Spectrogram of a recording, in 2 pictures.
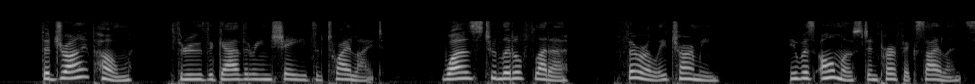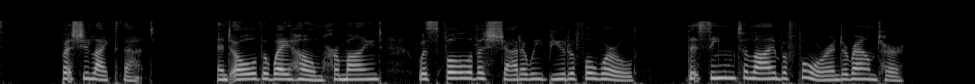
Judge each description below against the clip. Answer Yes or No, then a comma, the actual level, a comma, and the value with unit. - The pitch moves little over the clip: No, average, 3.5 semitones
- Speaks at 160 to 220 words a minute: No, average, 145 wpm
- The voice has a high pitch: Yes, high, 235 Hz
